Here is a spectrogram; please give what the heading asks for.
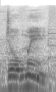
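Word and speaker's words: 70mai: Bahasa kitanya bacanya Jomai, karena angka 70 MAI, Jomai.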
